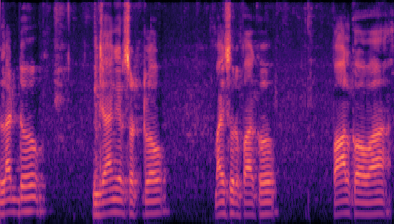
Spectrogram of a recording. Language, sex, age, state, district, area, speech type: Telugu, male, 60+, Andhra Pradesh, Nellore, rural, spontaneous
